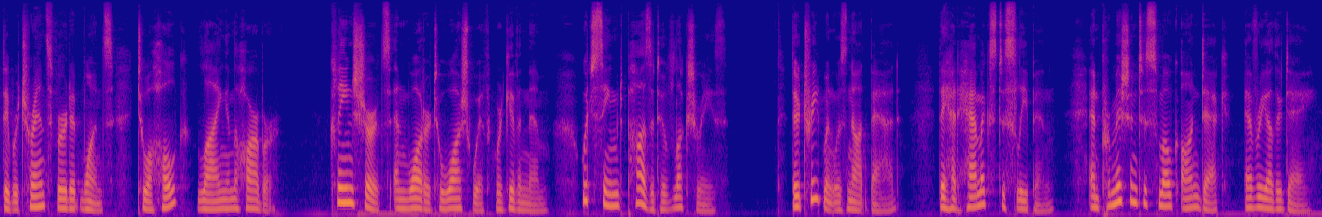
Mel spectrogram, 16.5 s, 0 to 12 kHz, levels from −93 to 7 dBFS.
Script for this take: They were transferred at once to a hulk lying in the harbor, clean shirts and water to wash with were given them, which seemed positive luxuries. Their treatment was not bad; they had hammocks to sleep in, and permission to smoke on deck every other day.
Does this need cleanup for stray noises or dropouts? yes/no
no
